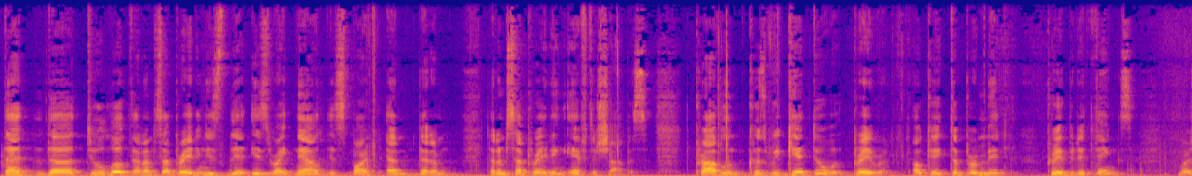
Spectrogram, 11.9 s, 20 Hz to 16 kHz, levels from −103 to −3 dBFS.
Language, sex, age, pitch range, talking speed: English, male, 50-69, 140-200 Hz, 170 wpm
